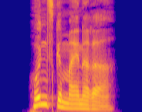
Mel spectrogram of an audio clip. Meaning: inflection of hundsgemein: 1. strong/mixed nominative masculine singular comparative degree 2. strong genitive/dative feminine singular comparative degree 3. strong genitive plural comparative degree
- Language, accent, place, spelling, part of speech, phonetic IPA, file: German, Germany, Berlin, hundsgemeinerer, adjective, [ˈhʊnt͡sɡəˌmaɪ̯nəʁɐ], De-hundsgemeinerer.ogg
